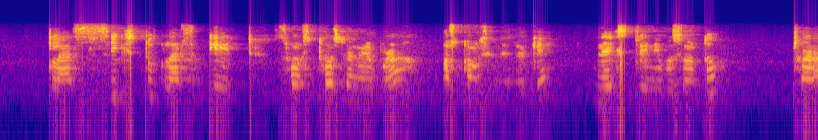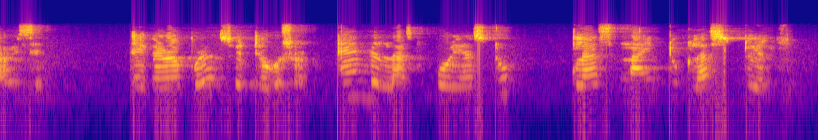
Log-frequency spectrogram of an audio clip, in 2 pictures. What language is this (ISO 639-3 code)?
asm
